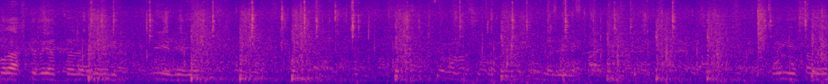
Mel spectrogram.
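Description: An elderly man speaks close by.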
